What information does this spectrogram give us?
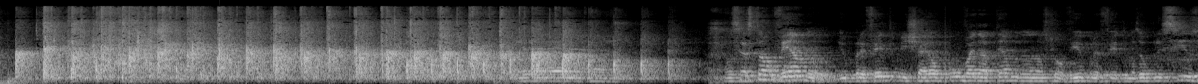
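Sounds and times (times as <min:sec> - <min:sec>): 
audience clapping: 0:00.0 - 0:07.0
speech: 0:07.4 - 0:11.9.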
